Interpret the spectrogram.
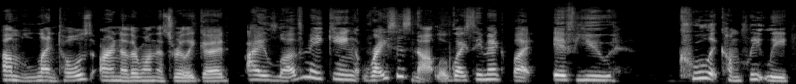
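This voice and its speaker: Young woman, chatty wellness coach, slightly breathless, mid pitch, dry sound. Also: normal speed, dry recording. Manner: chatty, animated, full of fillers. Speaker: hormone health coach. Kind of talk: casual educational talk.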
